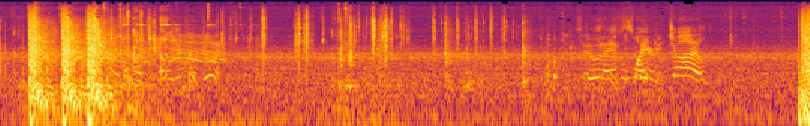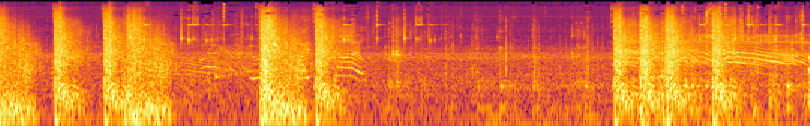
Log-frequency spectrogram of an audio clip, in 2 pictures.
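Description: Gunfire in Mafia: The City of Lost Heaven, repeated bursts of loud rapid shots in several clusters separated by quieter gaps, with a voice talking between the volleys.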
